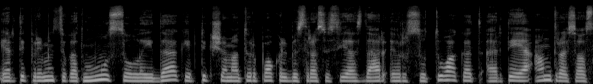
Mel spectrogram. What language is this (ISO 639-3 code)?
lit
